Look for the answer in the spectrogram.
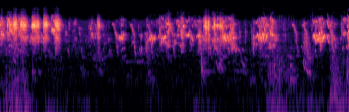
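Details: Bathing pet budgerigars: loud bursts of rapid scratchy chirps and squeaky warbles, several overlapping voices, dropping briefly quieter before rising again.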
